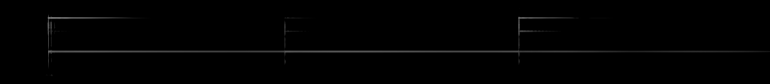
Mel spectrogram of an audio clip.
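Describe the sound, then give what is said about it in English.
A chime is struck three times at unhurried intervals during a prayer in a worship service, each strike bright and metallic, leaving one clear, steady tone ringing on between strikes. No voices, just the chime sounding alone. “If you wish, I invite you to speak them aloud as the chime rings so that we can hold them with you.”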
